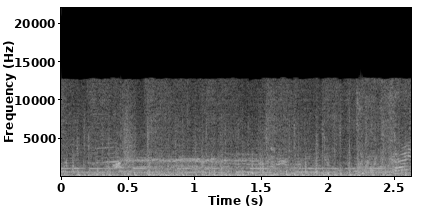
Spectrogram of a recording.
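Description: Horses neigh and whinny at the start of a race, with galloping hoofbeats clattering steadily underneath, loud and close throughout.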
